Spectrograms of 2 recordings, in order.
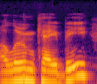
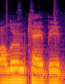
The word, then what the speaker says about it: iLumKB: unboxing satisfaction 75 from illume kb i hope i'm pronouncing that right i assume it's pronounced like illumination as that is how it's spelled but uh yeah so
